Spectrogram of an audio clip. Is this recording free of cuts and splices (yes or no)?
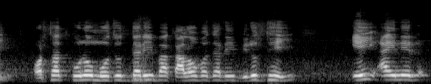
yes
